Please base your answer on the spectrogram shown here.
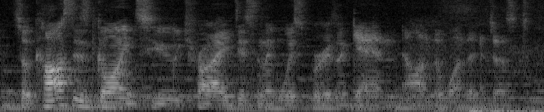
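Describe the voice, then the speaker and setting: A tabletop game player announces moves casually. The voice is middling in pitch, with loud music running behind it. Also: animated, moderate pace. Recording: loud music under the talk.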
